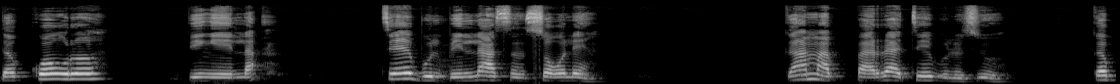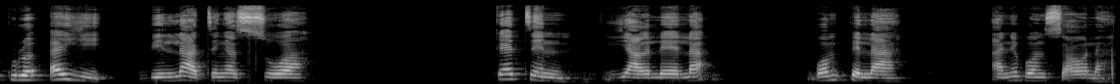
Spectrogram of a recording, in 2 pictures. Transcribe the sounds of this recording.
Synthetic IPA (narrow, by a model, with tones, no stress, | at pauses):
da˨ko˦ɣʊ˦ɾo˦ | bi˨ŋe˨la˦ | teː˦bu˨lbɪ˨nla˦˨sɪ˨n̩˨sʊ˦ɣʊ˦lɪ˦˨ŋ | ɡ̥a˦ma˨pa˨ɾa˦˨teː˦bu˨lzu˦˨ | ka˦pu˦ɾo˦a˦ji˨ | bi˨nla˦˨tɪ˦ŋɛ˦sʊ˦ɔ˦ | kɛ˦tɪ˨n | ja˨ɣlɛː˨la˦ | bʊ˦mpɪ˨laː˦ | a̰˨nɪ˦bʊ˨nsɔ̰˦ɣʊ˦la˨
